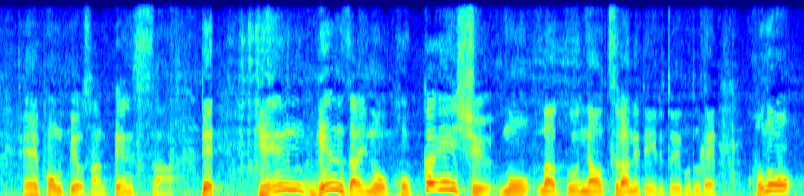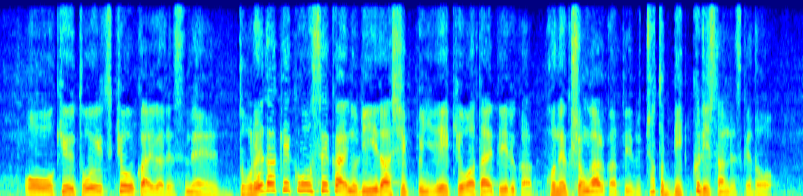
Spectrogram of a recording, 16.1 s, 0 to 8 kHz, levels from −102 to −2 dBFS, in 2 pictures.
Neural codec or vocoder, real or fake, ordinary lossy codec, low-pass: codec, 16 kHz, 8 kbps, FreqCodec, smaller model; fake; none; none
